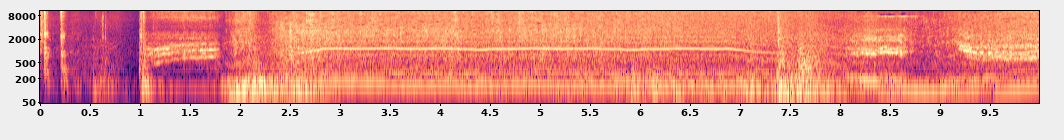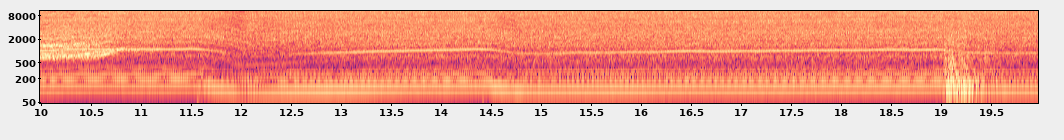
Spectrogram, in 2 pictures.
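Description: A car engine starts and roars, revving up and down as the car drives.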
